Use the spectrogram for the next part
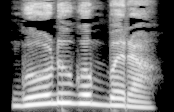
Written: ಗೋಡುಗೊಬ್ಬರ

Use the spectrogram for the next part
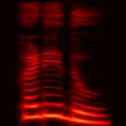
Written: ಕುಡಿತೆ

